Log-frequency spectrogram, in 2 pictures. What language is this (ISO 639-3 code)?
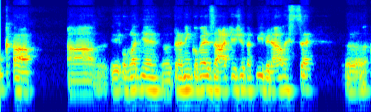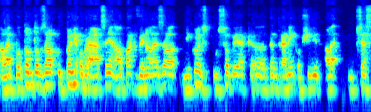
ces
